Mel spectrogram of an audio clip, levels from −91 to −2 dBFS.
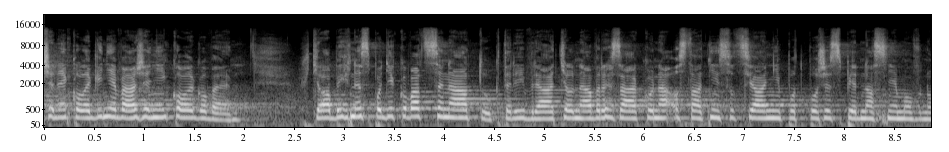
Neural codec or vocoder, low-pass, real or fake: none; 14.4 kHz; real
